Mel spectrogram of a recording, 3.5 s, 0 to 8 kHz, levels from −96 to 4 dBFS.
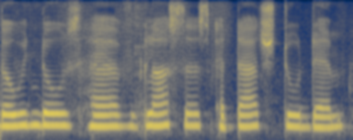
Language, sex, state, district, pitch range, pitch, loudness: English, female, Assam, Kamrup Metropolitan, 200-215 Hz, 205 Hz, -14 LUFS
